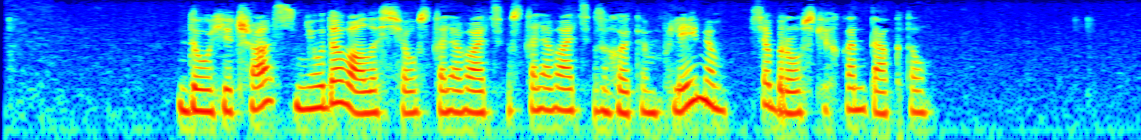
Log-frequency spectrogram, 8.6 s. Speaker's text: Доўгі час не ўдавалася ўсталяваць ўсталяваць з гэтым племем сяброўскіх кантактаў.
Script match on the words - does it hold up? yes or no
yes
